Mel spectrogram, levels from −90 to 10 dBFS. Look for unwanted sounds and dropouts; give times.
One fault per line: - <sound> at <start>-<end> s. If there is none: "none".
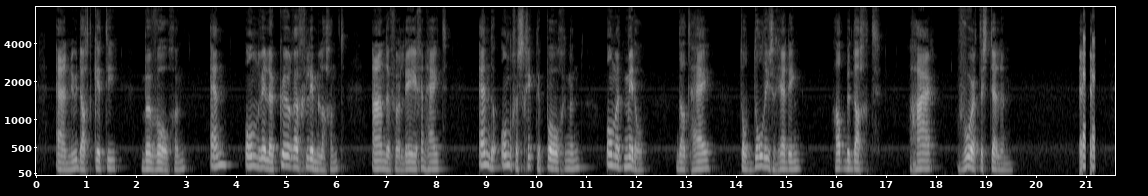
- laugh at 20.9-21.2 s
